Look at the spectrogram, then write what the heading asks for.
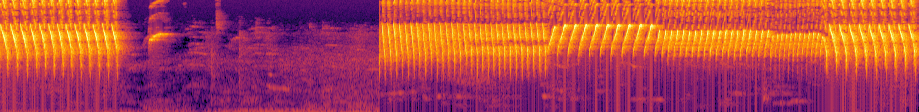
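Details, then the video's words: Canary singing as a lure for canaries that will not sing. Dense, rattling high trills fill the clip and break briefly for a short chirp and a low hum. Rolling trill phrases then resume, changing speed and pitch. "Pancingan suara kenari malas bunyi"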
